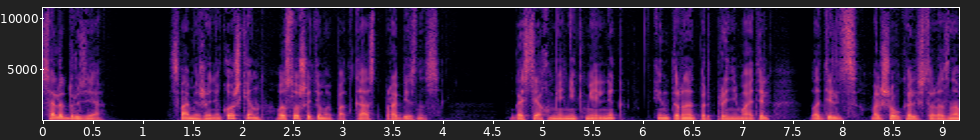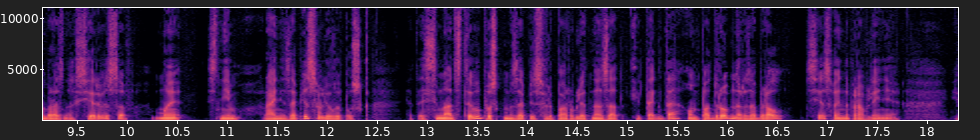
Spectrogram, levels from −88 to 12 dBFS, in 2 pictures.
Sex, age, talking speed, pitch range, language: male, 30-49, 155 wpm, 90-120 Hz, Russian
